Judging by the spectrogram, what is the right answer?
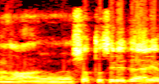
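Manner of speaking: ordinary delivery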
